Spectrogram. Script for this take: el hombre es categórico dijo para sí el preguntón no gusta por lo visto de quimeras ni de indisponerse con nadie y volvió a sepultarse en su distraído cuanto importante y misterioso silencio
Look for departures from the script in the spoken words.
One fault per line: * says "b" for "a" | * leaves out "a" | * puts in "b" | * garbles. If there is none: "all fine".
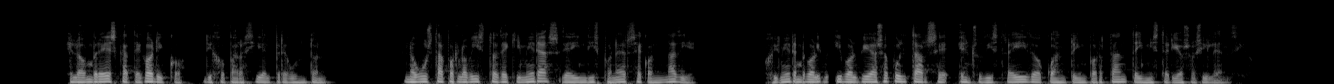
* leaves out "ni"
* garbles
